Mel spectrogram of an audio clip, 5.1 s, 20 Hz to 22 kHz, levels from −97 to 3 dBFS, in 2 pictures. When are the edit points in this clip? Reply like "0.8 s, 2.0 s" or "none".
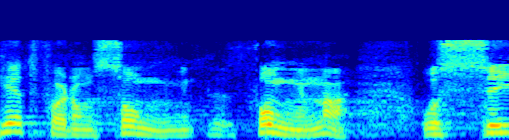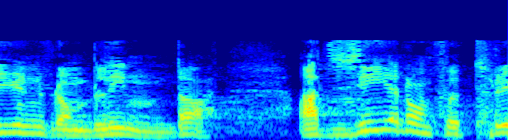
2.8 s

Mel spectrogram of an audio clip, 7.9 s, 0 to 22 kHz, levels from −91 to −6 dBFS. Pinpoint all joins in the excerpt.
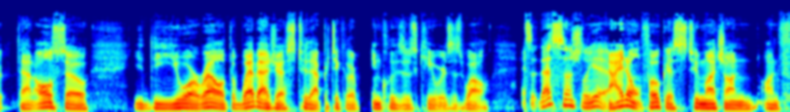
3.6 s, 5.2 s, 6.1 s

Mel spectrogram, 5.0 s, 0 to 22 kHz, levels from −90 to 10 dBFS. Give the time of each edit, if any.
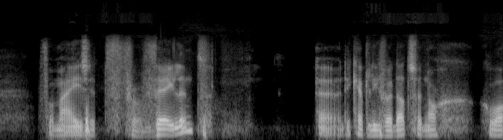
3.7 s

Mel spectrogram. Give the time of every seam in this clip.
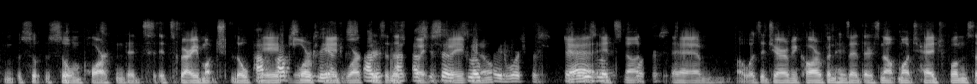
2.3 s, 8.5 s

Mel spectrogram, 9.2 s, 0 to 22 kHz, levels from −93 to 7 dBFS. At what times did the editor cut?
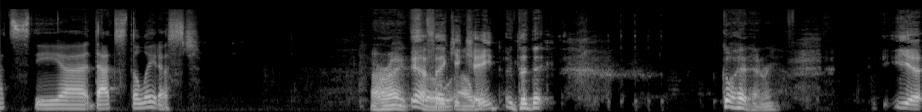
1.3 s

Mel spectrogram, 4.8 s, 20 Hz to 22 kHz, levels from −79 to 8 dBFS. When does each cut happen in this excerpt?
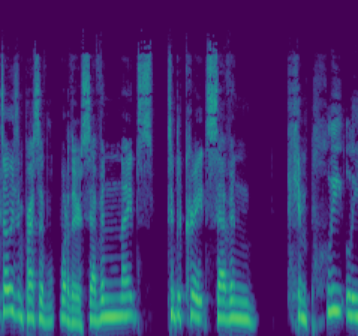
2.3 s

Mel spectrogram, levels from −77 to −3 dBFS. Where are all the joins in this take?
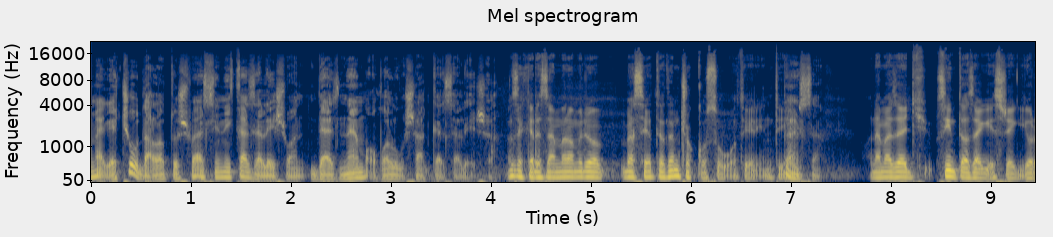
4.1 s, 8.4 s

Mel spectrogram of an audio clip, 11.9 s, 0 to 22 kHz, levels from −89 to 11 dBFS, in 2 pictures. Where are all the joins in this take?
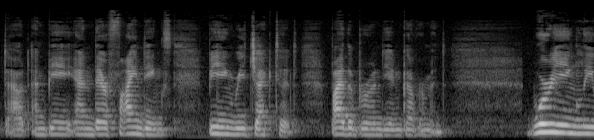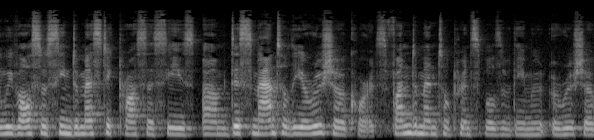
5.2 s

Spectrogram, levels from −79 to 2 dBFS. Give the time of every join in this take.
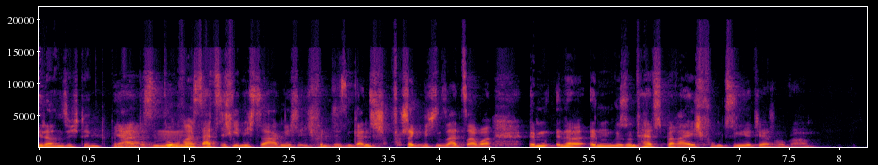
1.9 s

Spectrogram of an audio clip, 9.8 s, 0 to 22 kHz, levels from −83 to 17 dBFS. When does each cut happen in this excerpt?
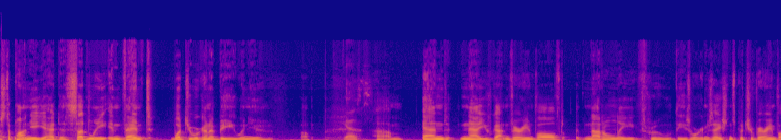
3.7 s, 5.1 s

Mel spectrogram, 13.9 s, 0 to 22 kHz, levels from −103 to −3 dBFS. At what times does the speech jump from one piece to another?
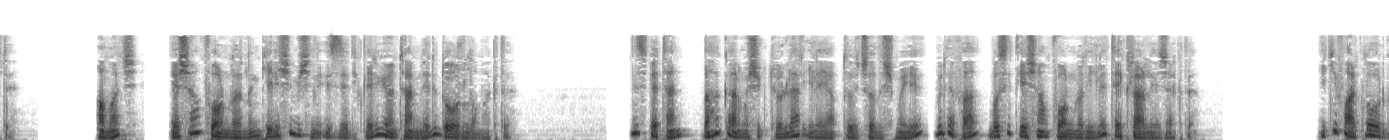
9.3 s

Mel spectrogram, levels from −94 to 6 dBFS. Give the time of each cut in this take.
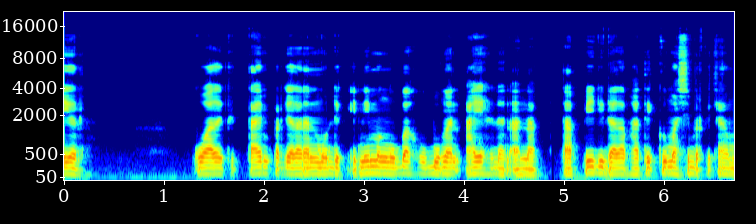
4.9 s

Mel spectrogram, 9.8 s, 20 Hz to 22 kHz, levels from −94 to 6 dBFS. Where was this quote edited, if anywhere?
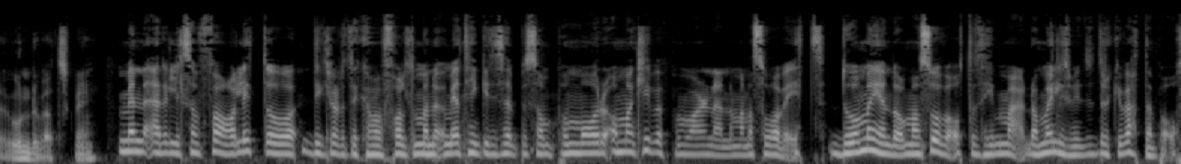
3.7 s

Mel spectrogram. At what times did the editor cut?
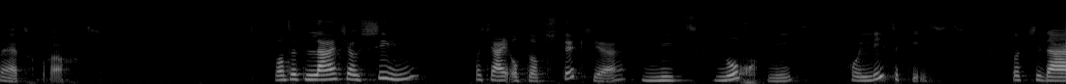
none

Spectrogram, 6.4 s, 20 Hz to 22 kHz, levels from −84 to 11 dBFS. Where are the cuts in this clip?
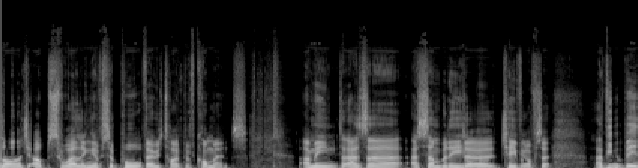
1.4 s, 3.4 s, 4.6 s, 5.2 s

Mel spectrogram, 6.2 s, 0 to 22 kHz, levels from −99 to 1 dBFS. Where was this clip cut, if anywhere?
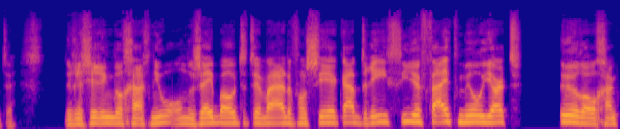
none

